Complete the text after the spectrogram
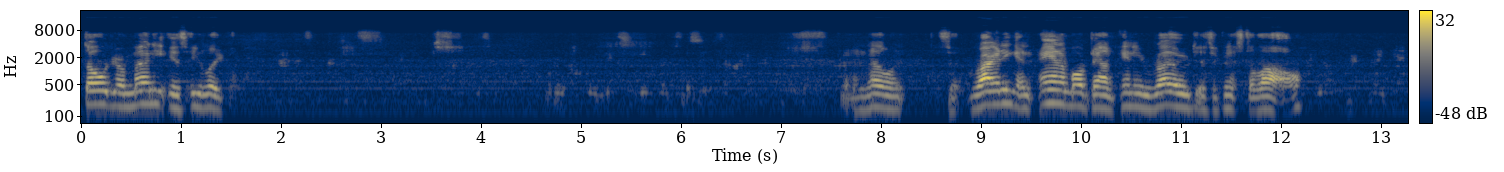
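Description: A middle-aged man speaks into a headset microphone, close and with animation.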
